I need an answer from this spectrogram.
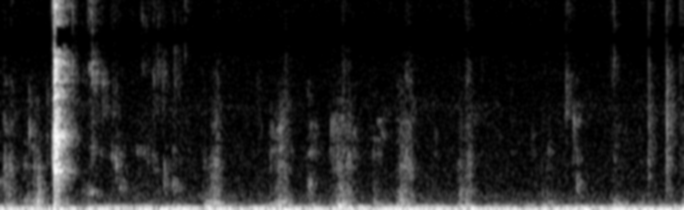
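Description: A person chewing a mouthful of food with irregular wet clicks and smacks, with one sharper click about half a second in.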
